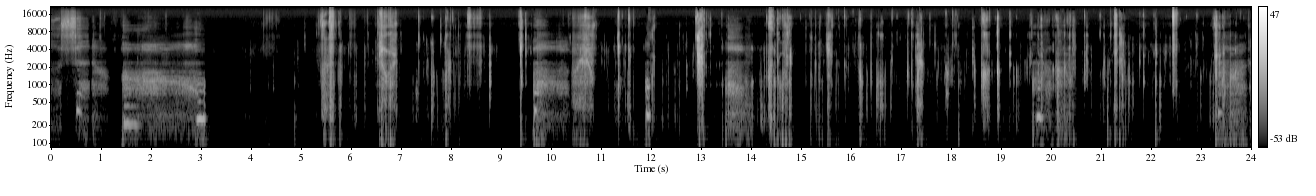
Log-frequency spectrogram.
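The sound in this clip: Crunchy biting and chewing of food, with many short crisp crunches and wet chewing sounds in an irregular rhythm, close and fairly quiet, alongside soft intermittent whispering.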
